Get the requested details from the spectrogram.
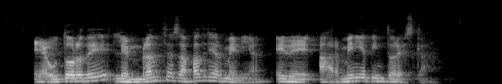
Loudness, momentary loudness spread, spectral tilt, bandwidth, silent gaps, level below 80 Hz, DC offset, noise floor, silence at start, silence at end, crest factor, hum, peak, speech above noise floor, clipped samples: -21 LUFS; 10 LU; -7 dB/octave; 10 kHz; none; -56 dBFS; under 0.1%; -70 dBFS; 0.35 s; 0.7 s; 20 dB; none; -2 dBFS; 49 dB; under 0.1%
